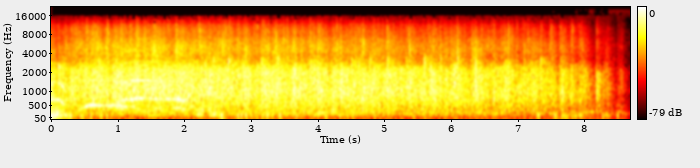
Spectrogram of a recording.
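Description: An audience bursts into sustained applause welcoming a guest speaker, a dense wash of clapping that holds steady for several seconds before tapering off at the end. A few brief whistles or cheers rise above it early on.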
